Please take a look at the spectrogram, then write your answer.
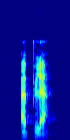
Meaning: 1. a flat area 2. a tint area
- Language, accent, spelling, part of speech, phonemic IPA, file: French, France, aplat, noun, /a.pla/, LL-Q150 (fra)-aplat.wav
